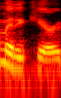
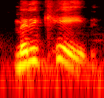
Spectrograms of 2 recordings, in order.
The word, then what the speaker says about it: Medicaid: Do I say it right? Medicaid. Medicaid. Medicaid. So Medicare is for 65 and above. Medicaid is for under 65. And that's what all the other states call it, Medicaid.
